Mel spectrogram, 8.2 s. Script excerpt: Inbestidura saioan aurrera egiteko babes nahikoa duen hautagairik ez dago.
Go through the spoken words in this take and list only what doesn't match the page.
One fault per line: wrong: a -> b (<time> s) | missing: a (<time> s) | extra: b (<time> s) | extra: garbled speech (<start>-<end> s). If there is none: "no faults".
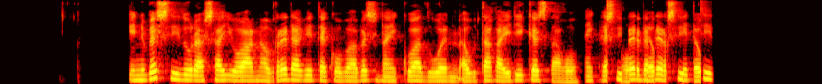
extra: garbled speech (5.8-7.1 s)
